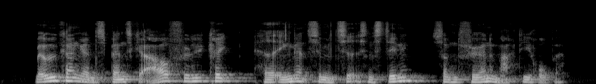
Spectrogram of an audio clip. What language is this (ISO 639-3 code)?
dan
